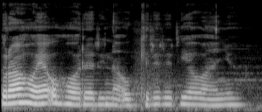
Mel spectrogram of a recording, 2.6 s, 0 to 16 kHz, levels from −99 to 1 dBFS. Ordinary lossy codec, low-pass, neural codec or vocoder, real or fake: none; 14.4 kHz; none; real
